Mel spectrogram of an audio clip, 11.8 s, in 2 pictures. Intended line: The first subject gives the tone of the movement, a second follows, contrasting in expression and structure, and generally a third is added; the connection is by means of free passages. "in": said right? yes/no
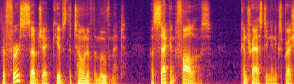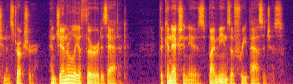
yes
